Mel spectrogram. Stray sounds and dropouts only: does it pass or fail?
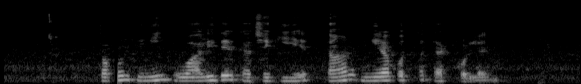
fail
